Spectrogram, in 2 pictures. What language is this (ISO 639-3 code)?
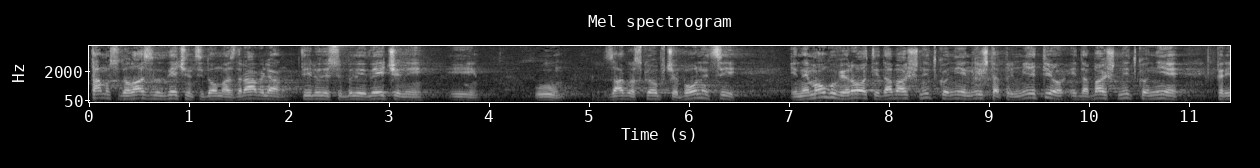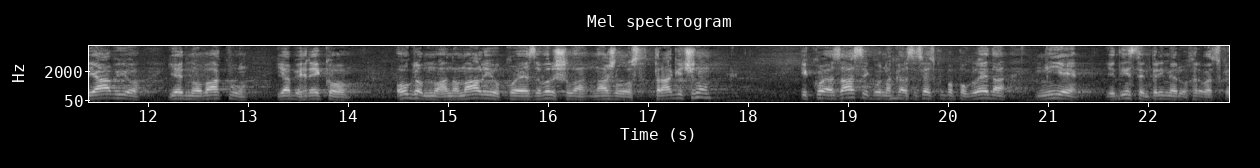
hrv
